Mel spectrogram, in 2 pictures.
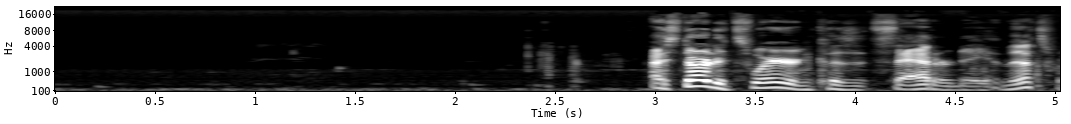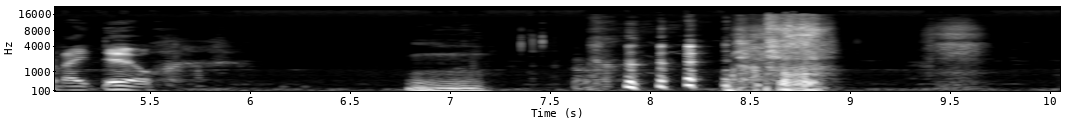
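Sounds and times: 
speech: 3.0s - 5.7s, 6.8s - 9.0s
low throaty grunt: 6.8s - 7.2s.

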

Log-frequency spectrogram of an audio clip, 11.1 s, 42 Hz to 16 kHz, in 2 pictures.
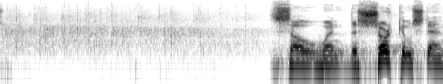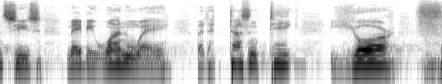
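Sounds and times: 
audience applause: 0.0s - 3.4s
speech: 3.4s - 11.0s.

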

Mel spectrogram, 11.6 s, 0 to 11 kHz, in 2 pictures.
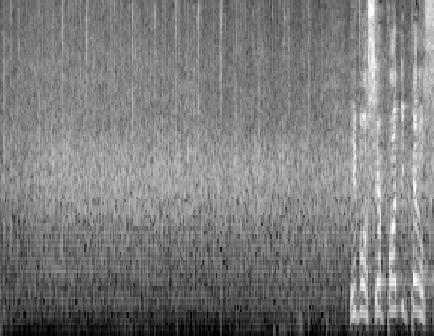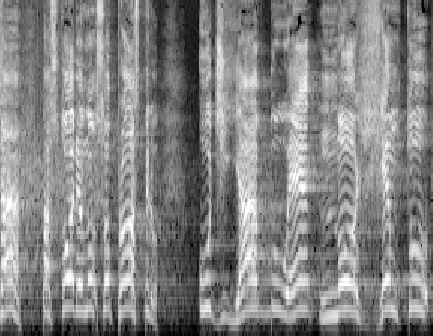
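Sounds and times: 
audience applauding: 0.0s - 7.3s
speech: 4.6s - 11.5s.

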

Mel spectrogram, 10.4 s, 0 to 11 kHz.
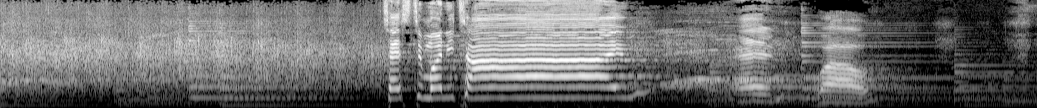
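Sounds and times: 
church congregation applause: 0.0s - 5.6s, 6.2s - 8.0s
speech: 3.9s - 5.6s, 7.4s - 8.8s.

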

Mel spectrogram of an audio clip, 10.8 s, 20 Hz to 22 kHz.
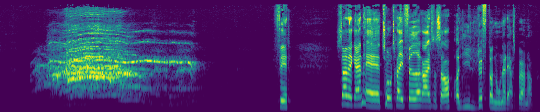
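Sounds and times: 
crowd of voices many sounding like children screaming: 0.6s - 4.2s
speech: 5.6s - 5.9s, 6.8s - 10.7s.

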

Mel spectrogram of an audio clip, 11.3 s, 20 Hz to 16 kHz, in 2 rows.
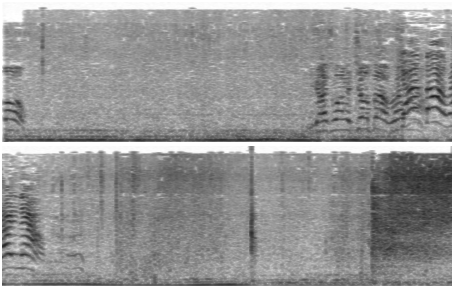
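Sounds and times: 
low rumble of a burning boat on the water: 0.0s - 11.2s
roaring wind-like noise of a burning boat: 0.0s - 11.2s
speech: 4.0s - 5.4s
loud rushing hiss: 10.2s - 11.2s
sharp crack: 10.2s - 11.2s.

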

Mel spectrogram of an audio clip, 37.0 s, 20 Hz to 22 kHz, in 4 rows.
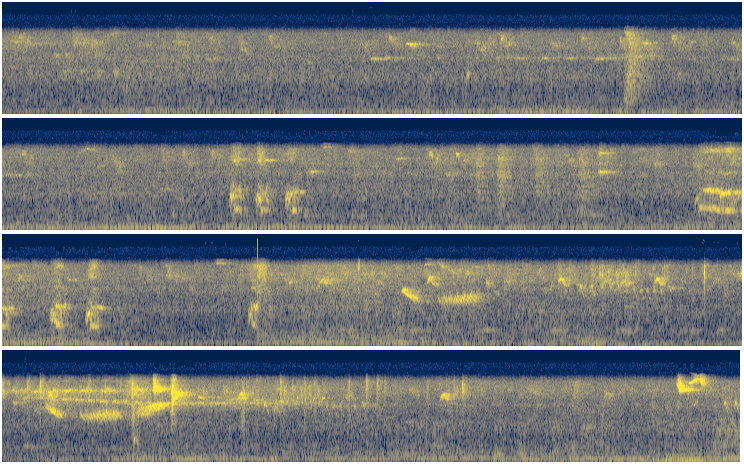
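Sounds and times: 
steady low rumble of outdoor noise: 0.0s - 36.9s
birds calling in a backyard: 0.2s - 36.9s.

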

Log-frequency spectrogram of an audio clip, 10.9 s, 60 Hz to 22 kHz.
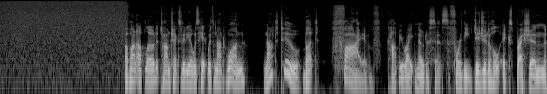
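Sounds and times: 
steady low-level white noise: 0.0s - 2.6s
speech: 2.5s - 10.9s.

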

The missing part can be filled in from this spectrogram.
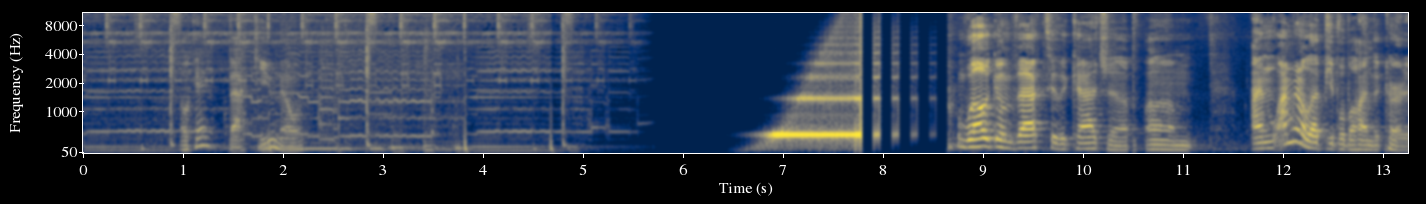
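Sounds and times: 
speech: 1.0s - 2.6s, 8.8s - 13.2s
soft electronic tones of a telephone ring back tone: 6.7s - 8.2s.

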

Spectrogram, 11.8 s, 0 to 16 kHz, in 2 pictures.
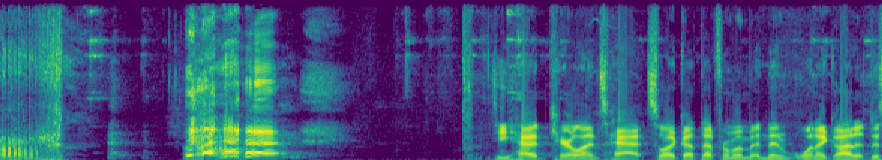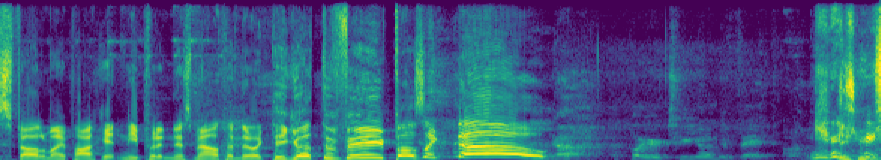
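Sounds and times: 
dog whining: 0.0s - 0.6s
laughter-like vocal sounds: 0.0s - 2.2s, 11.4s - 11.7s
speech: 1.6s - 2.2s, 3.3s - 11.7s.

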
